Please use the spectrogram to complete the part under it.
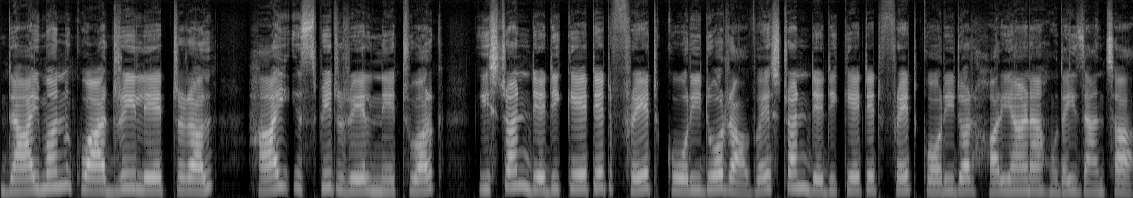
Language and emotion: Nepali, neutral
